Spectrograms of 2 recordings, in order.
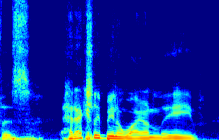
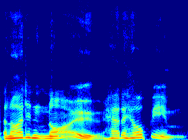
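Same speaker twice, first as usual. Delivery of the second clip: normal talking voice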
